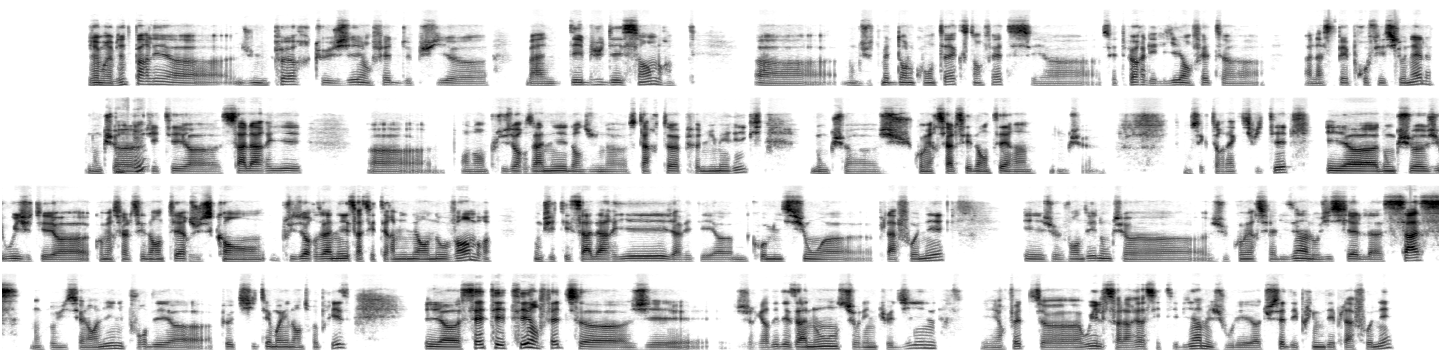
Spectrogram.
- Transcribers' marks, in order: tapping; stressed: "SaaS"; other background noise
- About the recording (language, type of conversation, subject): French, advice, Comment avancer malgré la peur de l’inconnu sans se laisser paralyser ?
